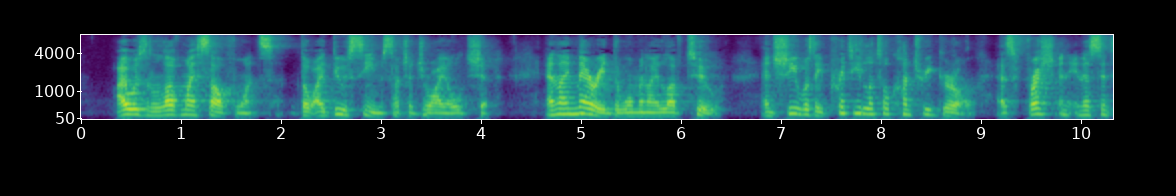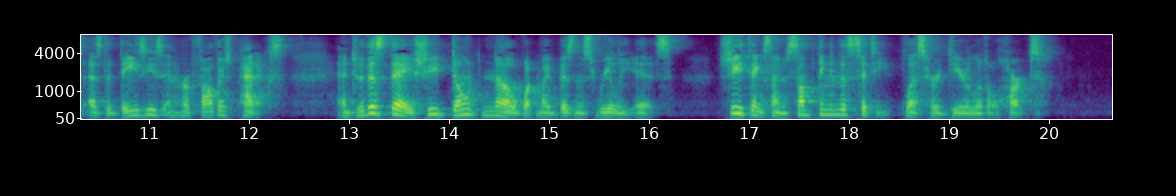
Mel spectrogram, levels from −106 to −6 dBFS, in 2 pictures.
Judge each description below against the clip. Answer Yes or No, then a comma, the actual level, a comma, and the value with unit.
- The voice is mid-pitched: Yes, medium, 165 Hz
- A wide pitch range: Yes, wide, 7.2 semitones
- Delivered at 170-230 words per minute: Yes, average, 190 wpm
